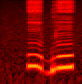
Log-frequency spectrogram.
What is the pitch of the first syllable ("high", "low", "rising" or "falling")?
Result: falling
